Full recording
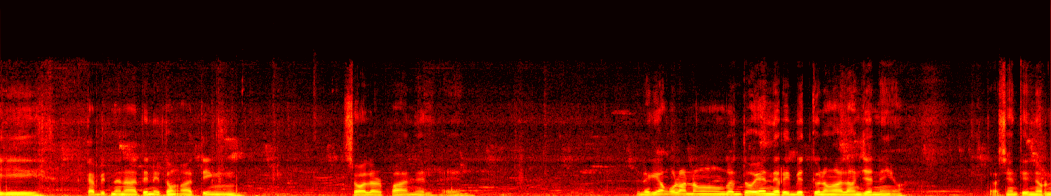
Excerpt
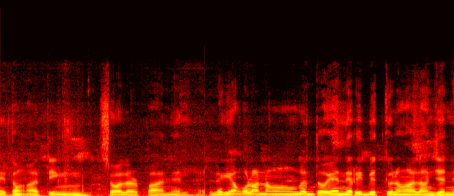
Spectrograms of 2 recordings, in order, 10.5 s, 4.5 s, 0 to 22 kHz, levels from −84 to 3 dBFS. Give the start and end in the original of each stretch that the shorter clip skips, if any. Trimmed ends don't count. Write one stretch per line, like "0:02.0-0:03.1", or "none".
0:02.5-0:03.4
0:04.4-0:06.2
